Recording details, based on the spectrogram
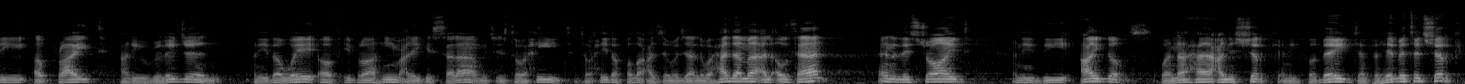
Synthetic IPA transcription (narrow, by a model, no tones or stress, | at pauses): ðiʔʌpʰɹaɪtə̃niɹɨlɪd͡ʒɨ̃n | ə̃niðəweɪʔʌvɪbɾɑɦĩːmʕa̰leɪhɨsːalãmwɨt͡ʃɨz̥tʰoʊħiːd̥tʰoʊħidʌvlˠːɑ̰ʔazːəwəd͡ʒalwaɦadəmaːlʔoʊθan | ʔɨ̃ndɨstɹ̥ɔɪd | niðiʔaɪdəl̩ˠswanaɦaʕã̰nɨʃːɪɾkʰɨ̰̃nifɔ˞beɪdɨ̃npʰɹ̥əɦɪbɨtɨdʃɪɾk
